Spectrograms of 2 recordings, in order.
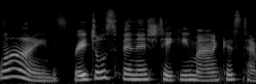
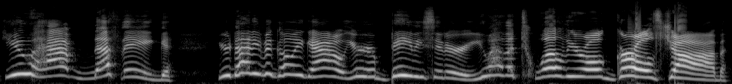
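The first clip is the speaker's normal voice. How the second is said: Kızgın, yüksek sesle bağırarak; yavaş ve öfkeli bağırış; shouting; 8 semitones higher, 11 dB louder than usual. Retold or imitated. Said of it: "Monica interrupts, shouting".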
